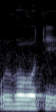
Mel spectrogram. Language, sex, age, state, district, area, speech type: Assamese, male, 45-60, Assam, Nagaon, rural, read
